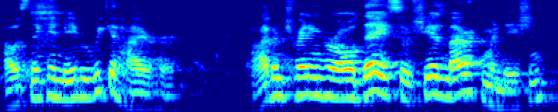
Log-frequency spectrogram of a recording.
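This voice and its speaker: Actress as an eager goofball clerk, low mellow voice, echoey stage from afar. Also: female voice, sing-song, fast talker, far from the mic. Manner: eager, over-keen. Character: eager goofy young male store clerk. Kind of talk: student stage play.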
